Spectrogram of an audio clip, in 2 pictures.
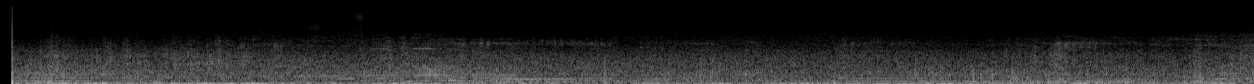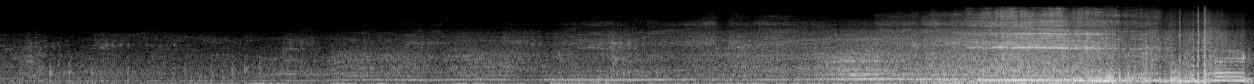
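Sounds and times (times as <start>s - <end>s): rally car engine running hard: 8.4s - 25.0s.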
